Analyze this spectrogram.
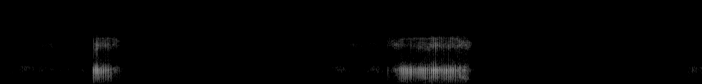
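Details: Adult woman (partner) snoring during sleep: noisy, rattling breaths with quieter breath sounds between two loud snores.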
